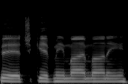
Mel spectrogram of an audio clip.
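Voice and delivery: put-on robotic pimp character voice. Acting out a robot pimp demanding money: put-on robot pimp voice. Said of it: "there's gonna be robot pimps".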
